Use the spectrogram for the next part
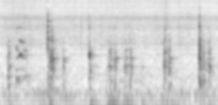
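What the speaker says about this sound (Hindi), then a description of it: "अब ये थोड़ा भुनाएगा, फिर टमाटर डालेंगे।" Onions frying in a pan while being stirred for South Indian rasam, with sharp scraping strokes and a soft sizzle beneath, fairly quiet and close, no voices.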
